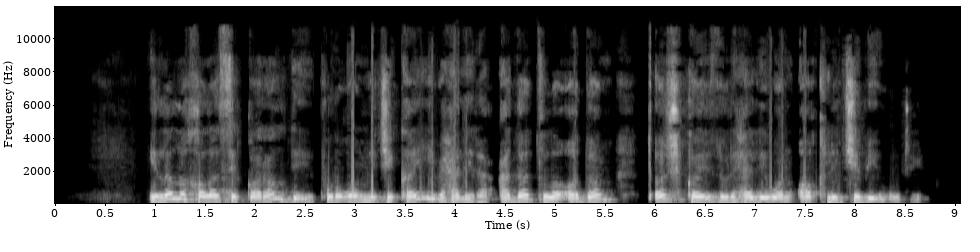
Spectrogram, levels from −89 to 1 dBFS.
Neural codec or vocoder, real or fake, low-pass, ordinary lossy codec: vocoder, 44.1 kHz, 128 mel bands, Pupu-Vocoder; fake; 10.8 kHz; AAC, 48 kbps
